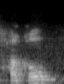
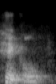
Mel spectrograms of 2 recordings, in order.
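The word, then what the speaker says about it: Hückel: by the way huckle is actually technically not pronounced huckle it's german it's actually pronounced pickle but like every single organic student ever always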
